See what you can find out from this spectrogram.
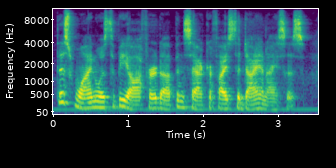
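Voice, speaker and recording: A man reads a story aloud as an audiobook narrator. His mid-pitched voice moves up and down in a lively way, giving the narration an animated, expressive storytelling feel. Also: moderate pace. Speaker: reader of an audiobook.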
